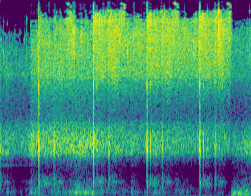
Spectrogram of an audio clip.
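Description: Single gunshots crack now and then in a video game.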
